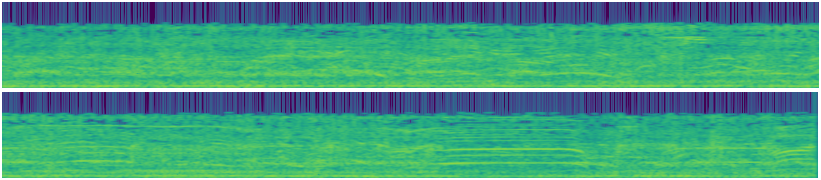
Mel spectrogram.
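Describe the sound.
A crowd of protesters shouting in the street in the town of Veys, north of Ahvaz in Khuzestan, Iran, protesting over access to drinking water and water cuts; a loud, dense roar of many overlapping voices with occasional higher yells rising above the steady babble throughout.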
